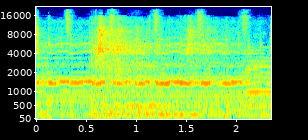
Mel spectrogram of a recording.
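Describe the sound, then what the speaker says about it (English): Harsh, gritty strummed strings strike in a loose rhythm, each stroke percussive and bright, ringing over a dense layered backdrop. "Like some harsh strings being strummed"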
